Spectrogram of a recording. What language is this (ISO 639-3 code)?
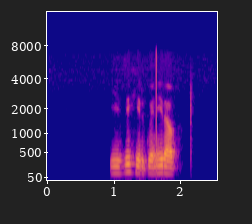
kin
